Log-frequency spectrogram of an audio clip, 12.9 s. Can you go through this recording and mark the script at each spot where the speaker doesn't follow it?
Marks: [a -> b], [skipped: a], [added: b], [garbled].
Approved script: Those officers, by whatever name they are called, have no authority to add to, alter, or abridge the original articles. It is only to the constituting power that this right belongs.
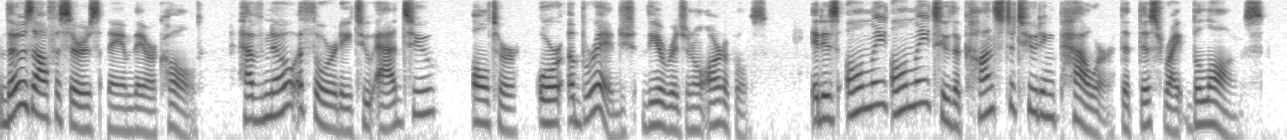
Those officers, [skipped: by whatever] name they are called, have no authority to add to, alter, or abridge the original articles. It is only [added: only] to the constituting power that this right belongs.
